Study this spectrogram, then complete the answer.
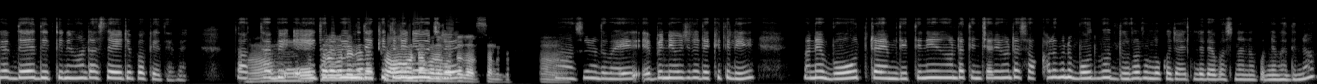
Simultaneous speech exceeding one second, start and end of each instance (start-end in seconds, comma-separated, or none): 2.5-4.5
